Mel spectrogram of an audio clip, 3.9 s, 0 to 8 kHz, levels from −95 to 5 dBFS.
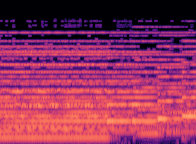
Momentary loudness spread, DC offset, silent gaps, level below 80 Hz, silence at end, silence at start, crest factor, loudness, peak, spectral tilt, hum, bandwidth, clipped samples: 1 LU; under 0.1%; none; -34 dBFS; 0 s; 0 s; 12 dB; -19 LUFS; -6 dBFS; -11 dB/octave; none; 5.6 kHz; under 0.1%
